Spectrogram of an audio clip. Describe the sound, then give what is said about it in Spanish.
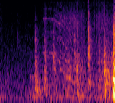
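A door swings shut with a few soft scraping knocks, ending in a louder thud as it closes. No voices are heard. “Cierra.”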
